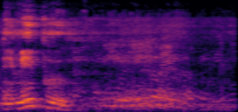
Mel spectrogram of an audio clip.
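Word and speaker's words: Nimíipuu: So first you say ni, me, poo, Nimipu.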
